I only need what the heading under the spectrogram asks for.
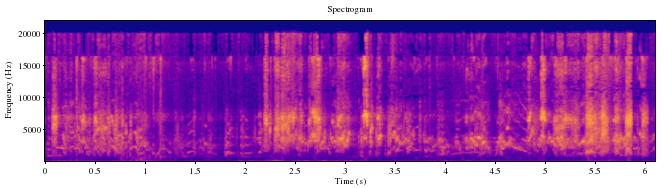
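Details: Colourful pet budgerigars in a flock give busy, overlapping warbles, sharp chirps and scratchy squawks, a constant high chatter.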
